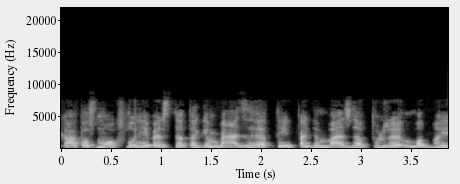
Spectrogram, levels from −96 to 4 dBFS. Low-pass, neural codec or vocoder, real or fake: 10.8 kHz; codec, 24 kHz, 0.9 kbps, WavTokenizer, medium speech release version 1; fake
